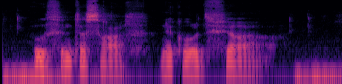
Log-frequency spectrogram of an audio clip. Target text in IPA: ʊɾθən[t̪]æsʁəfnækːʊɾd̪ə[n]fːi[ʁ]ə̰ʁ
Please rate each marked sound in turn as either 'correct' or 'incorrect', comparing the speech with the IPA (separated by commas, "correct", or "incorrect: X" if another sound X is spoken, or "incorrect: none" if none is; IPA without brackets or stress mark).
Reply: correct, incorrect: none, correct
